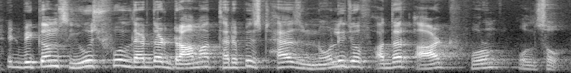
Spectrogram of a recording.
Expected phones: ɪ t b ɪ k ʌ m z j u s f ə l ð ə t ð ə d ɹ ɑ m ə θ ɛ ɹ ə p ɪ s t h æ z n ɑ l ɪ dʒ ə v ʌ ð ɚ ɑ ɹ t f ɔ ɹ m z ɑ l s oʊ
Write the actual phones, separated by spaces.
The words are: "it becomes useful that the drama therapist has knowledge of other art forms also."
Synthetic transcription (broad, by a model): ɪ t b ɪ k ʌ m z j u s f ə l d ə t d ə d ɹ ɑ m ə t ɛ ɹ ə p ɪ s t h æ z n ɑ l ɪ dʒ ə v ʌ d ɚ ɑ ɹ t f ɔ ɹ m ɑ l s oʊ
